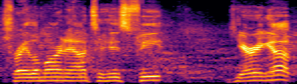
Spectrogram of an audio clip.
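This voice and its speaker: A man's voice: a little high, flat delivery, unhurried, noisy background. A man giving live wrestling commentary as an analyst, weighing up the wrestlers' tactics.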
